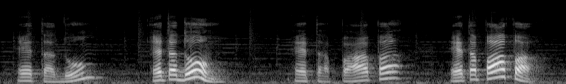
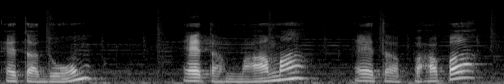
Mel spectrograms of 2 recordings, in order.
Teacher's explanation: the tone and texture in the interrogative will go higher at the end, whereas in affirmative it will fall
